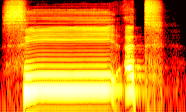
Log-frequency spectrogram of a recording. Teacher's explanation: Зульфатан сиат, долгота в размере четырех огласовок, удлинение кесры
